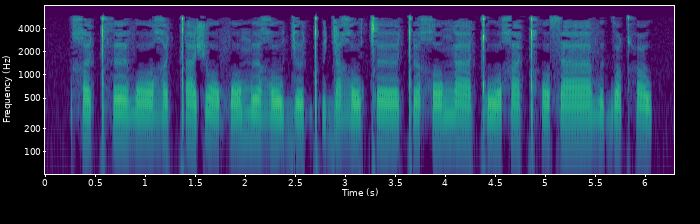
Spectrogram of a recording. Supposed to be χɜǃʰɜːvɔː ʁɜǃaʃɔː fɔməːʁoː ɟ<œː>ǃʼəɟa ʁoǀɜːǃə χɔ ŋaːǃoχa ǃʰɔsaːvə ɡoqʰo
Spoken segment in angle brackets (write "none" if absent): əː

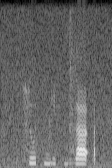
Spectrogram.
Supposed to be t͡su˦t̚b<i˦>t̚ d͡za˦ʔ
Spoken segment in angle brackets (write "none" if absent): i˦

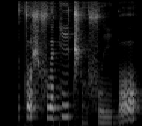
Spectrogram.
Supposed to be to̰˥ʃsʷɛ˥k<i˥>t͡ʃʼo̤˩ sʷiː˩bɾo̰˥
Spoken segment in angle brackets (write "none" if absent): i˥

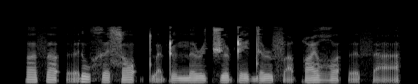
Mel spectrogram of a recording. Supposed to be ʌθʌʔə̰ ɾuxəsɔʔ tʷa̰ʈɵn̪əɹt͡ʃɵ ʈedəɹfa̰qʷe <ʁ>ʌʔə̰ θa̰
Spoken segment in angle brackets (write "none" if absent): ʁʷ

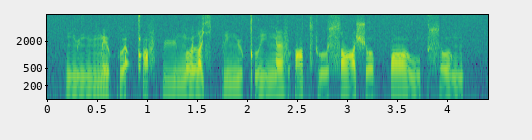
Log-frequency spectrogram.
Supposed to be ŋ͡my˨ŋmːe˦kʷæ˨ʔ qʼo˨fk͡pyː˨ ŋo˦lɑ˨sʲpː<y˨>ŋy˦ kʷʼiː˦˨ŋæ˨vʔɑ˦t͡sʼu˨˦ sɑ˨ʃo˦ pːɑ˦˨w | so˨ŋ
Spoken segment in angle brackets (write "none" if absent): i˨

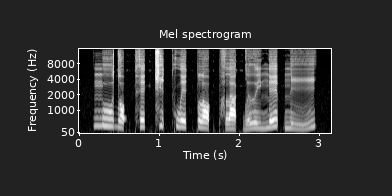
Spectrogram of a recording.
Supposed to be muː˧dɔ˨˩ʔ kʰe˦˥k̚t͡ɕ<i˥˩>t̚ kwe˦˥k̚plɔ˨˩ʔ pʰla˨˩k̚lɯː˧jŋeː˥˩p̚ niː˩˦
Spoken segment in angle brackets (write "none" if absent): i˦˥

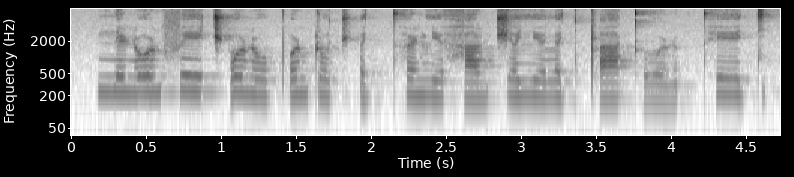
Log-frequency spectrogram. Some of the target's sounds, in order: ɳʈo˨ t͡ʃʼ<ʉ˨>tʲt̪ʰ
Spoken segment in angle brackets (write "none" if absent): ə˨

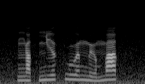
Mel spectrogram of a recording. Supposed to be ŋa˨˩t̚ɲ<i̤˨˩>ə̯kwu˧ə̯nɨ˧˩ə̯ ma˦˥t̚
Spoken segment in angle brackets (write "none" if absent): i˨˦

